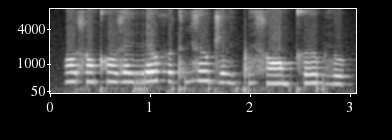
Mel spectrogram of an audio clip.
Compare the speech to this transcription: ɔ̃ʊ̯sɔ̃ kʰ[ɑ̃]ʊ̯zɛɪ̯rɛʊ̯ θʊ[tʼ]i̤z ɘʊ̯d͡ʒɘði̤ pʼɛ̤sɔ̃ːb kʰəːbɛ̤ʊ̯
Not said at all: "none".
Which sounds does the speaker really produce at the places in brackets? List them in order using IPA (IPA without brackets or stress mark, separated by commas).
ɔ̃, tʼ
